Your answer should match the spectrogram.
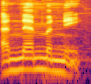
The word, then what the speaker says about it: Anemone: It's like, it's the spelling of the word just screws up my head. It's anemone. It's like, it's even spelt the way it's said, but you know.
